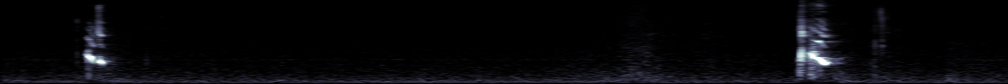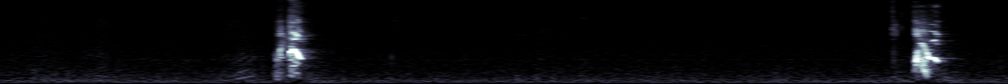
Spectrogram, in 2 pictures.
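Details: Four short, sharp hiccup sounds at irregular intervals over about twelve seconds, with quiet in between; hiccups.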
